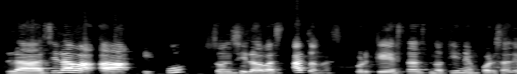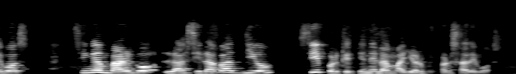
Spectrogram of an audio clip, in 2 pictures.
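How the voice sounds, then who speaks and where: A woman's voice: on the high side, unhurried, pushed and bright. Young woman explaining a class topic. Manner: explains definitions step by step. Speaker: student presenter. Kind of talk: class presentation. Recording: dull lo-fi sound.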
